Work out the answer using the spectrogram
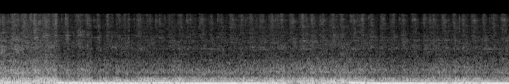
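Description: A car engine running, a deep steady rumble that dips briefly about three seconds in.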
